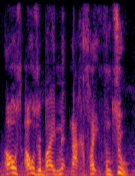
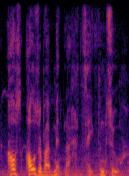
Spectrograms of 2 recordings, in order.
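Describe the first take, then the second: First: German prepositions recited higher and louder, "aus, außer bei Mitternacht Zeit von zu" drilled like a class chant; reciting German. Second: Said in the usual way. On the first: Shown as a demonstration. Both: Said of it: "Those are the articles".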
